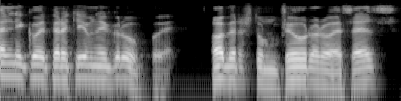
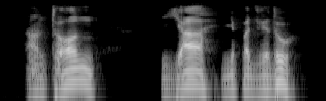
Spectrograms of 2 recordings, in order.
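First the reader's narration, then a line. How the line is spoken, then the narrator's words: Quiet, solemn. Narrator (Russian): тихо и торжественно сказал Вячеслав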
